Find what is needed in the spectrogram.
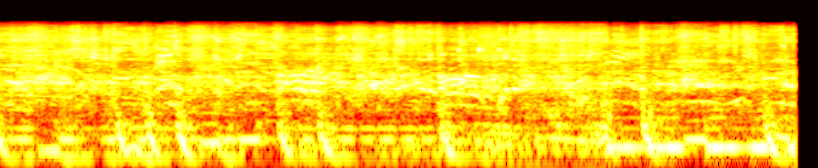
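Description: Live music played loud through a stage loudspeaker system, with a heavy, steady bass line and crowd voices mixed in.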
